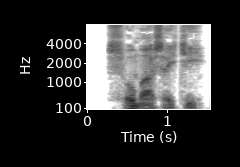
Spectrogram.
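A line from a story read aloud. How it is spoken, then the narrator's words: Whisper. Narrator (Russian): прошептал Артур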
